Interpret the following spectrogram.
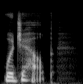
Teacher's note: Instead of three distinct beats would you help, it becomes two beats.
